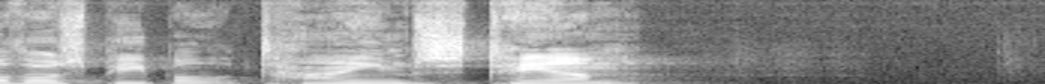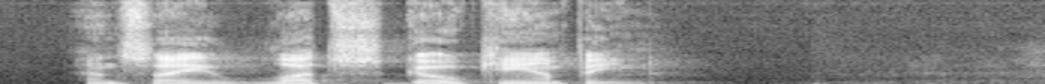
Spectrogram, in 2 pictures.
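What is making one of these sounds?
A middle-aged man speaks with animation into a microphone, loud and close.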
